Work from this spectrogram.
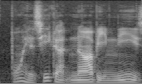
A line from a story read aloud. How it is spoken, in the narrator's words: Bruce whispered to me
